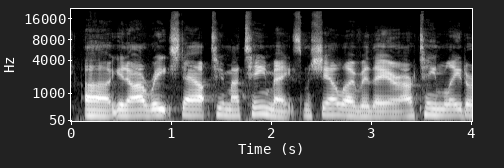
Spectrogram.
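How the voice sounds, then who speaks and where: A woman with an American accent and a plain, everyday voice, fairly low in pitch, fairly even in intonation, at a fairly quick pace. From North Carolina. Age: 60s. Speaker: real estate agent. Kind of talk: interview.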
